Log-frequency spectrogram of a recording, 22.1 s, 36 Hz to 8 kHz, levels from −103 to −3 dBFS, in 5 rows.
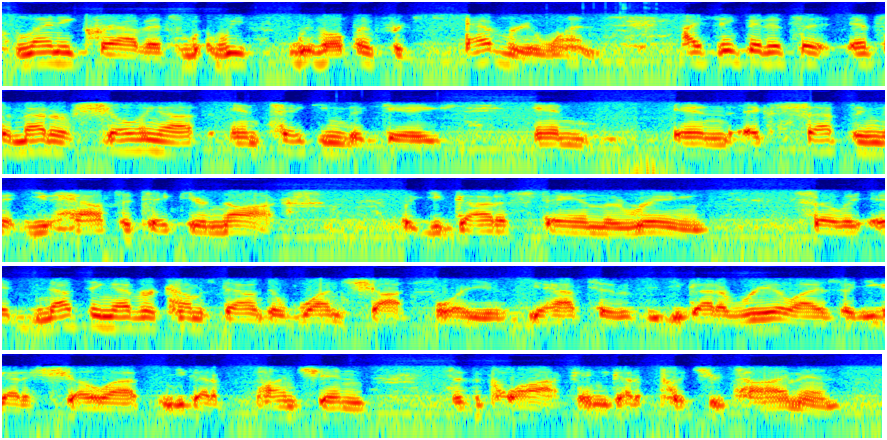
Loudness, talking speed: -20 LUFS, 225 wpm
